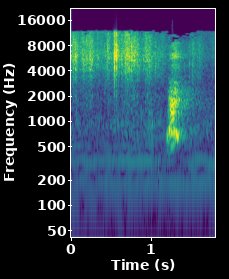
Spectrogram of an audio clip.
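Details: Corgis at play: Pembroke Welsh Corgi Kit romping with Cardigan Welsh Corgi Cleo before distraction-based training. One short, sharp yip sounds near the end over a low steady hum, followed by spoken training cues.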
